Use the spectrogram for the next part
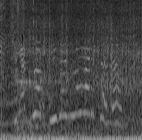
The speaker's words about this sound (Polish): W parku jesteśmy, delikatnie się chyba ulica przebija. Ale bardzo, jakoś dzisiaj wyjątkowo, delikatnie, może dlatego, że tu te fontanny są włączone i słyszę wodę. Szum wody i dziecko.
